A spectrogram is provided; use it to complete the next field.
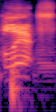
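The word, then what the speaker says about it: Blitzø: Uh are are you okay, Mr. uh Blitz? The O is silent.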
